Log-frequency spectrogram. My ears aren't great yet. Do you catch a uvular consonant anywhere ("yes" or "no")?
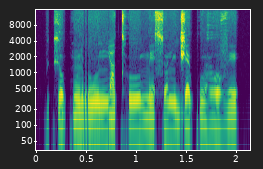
no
